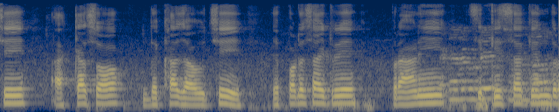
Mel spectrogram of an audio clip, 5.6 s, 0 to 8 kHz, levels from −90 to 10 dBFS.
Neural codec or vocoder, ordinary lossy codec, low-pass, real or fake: none; MP3, 64 kbps; 7.2 kHz; real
